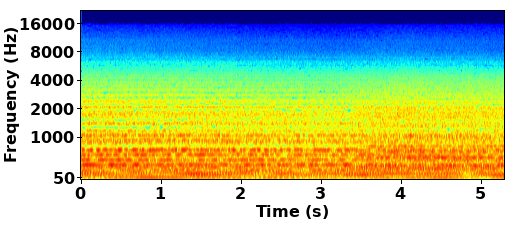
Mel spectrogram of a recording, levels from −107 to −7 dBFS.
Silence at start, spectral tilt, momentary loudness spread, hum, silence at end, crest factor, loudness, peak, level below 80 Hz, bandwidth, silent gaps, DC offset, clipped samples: 0 s; -7.5 dB/octave; 2 LU; none; 0 s; 14 dB; -21 LUFS; -8 dBFS; -36 dBFS; 9 kHz; none; under 0.1%; under 0.1%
